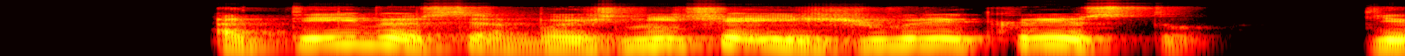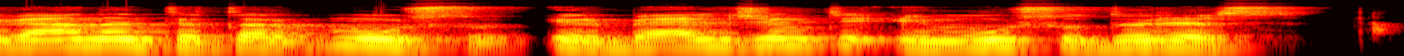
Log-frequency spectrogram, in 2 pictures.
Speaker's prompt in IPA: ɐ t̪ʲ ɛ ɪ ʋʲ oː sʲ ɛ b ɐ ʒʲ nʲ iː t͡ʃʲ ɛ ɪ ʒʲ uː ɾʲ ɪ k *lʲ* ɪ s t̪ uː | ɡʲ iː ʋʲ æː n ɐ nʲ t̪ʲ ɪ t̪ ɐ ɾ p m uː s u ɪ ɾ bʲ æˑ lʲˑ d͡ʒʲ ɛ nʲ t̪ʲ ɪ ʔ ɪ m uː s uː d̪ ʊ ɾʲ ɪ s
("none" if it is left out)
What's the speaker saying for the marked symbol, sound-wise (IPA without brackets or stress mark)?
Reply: ɾʲ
